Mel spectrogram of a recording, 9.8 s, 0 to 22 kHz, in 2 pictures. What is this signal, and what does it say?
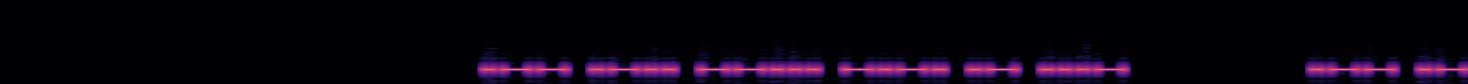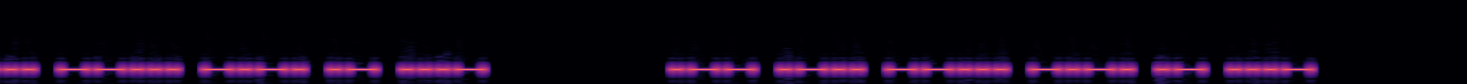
Morse code, heard as a keyed tone, about 40 wpm, 700 Hz. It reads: WL7CAV WL7CAV WL7CAV
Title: USA Call Signs - 6 Characters - Repeated 3x - 40wpm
